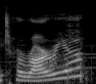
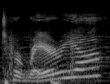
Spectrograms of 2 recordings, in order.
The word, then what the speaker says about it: Terraria: Lots of people pronounce it like Terraria. Terraria. Oh, that's probably why I thought you said it. Oh, like terrain, Terraria.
